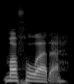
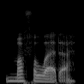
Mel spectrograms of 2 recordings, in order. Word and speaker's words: muffuletta: as is the loaf of bread itself is muffaletta there's a couple different ways to pronounce it but basically that's it muffaletta and it is a sicilian style bread probably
